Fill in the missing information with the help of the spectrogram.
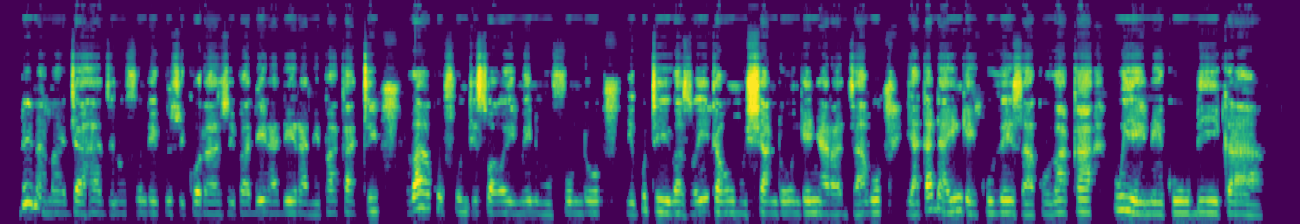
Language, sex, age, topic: Ndau, female, 25-35, education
